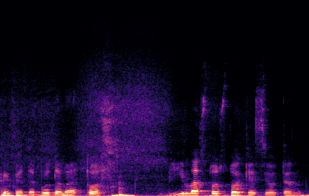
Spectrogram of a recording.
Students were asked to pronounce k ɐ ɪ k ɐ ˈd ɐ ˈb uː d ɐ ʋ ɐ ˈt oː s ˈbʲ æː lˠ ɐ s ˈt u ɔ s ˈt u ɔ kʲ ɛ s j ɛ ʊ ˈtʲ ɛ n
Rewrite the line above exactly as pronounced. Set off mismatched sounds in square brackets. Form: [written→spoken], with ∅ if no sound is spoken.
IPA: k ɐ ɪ k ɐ ˈd ɐ ˈb uː d ɐ ʋ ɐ ˈt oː s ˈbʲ [æː→iː] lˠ ɐ s ˈt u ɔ s ˈt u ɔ kʲ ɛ s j ɛ ʊ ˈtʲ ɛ n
